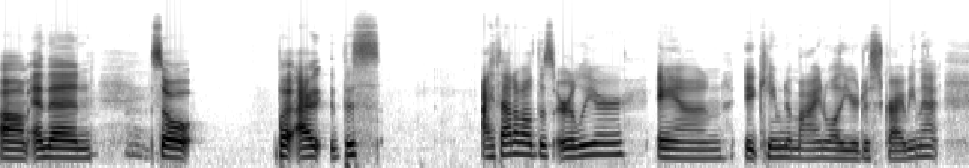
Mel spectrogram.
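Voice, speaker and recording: On a very clean recording with a silent background, a woman at medium pitch talks at a fairly slow pace with ordinary pitch variation, long, frequent pauses and big swings in loudness. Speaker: podcast co-host. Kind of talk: casual chat.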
